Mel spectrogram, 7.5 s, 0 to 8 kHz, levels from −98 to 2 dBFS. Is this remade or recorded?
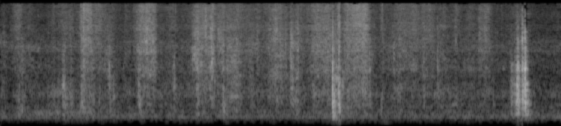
remade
